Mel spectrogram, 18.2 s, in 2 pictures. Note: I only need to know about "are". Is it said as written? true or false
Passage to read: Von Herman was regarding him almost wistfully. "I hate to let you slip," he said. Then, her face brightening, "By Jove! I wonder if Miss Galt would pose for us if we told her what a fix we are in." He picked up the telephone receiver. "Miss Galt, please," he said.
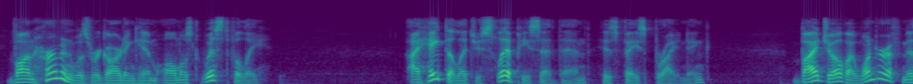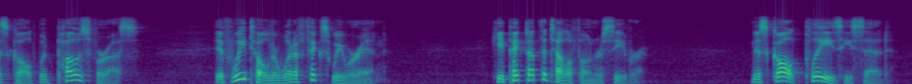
false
